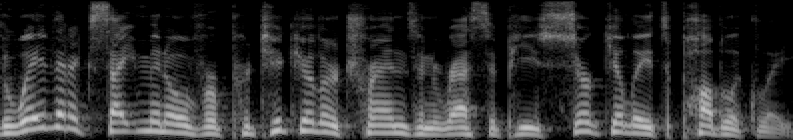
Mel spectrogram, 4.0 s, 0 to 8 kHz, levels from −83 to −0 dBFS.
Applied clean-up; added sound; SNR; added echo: none; none; none; none.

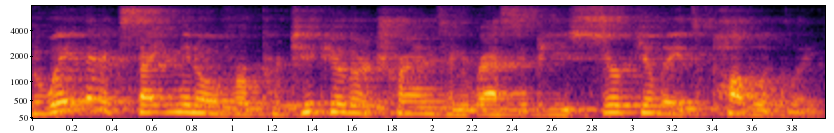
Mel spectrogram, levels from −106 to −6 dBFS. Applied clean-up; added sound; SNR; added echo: neural separator model SepFormer DNS4.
